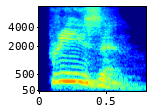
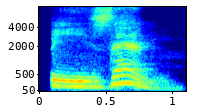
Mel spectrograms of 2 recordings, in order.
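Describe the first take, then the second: First: The stress is on the first syllable. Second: The stress is on the second syllable. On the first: The speaker calls it wrong. "bukan present" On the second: The speaker calls it right. "tapi present"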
